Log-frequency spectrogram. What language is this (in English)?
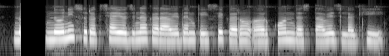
Chhattisgarhi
